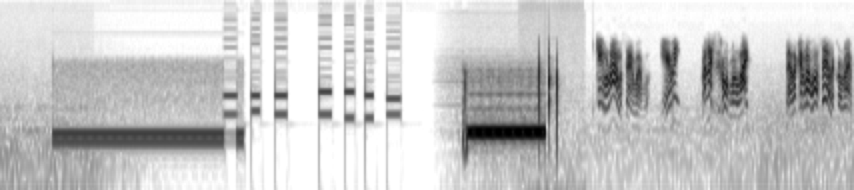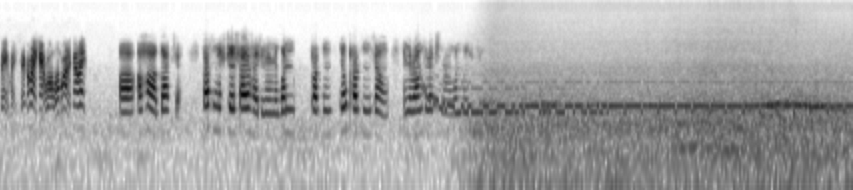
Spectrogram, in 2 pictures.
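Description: Landline telephone tones after a call is cut off: a steady tone, short beeping signal tones, then a loud held tone and a long stretch of choppy warbling beeps, ending in hissing static.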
